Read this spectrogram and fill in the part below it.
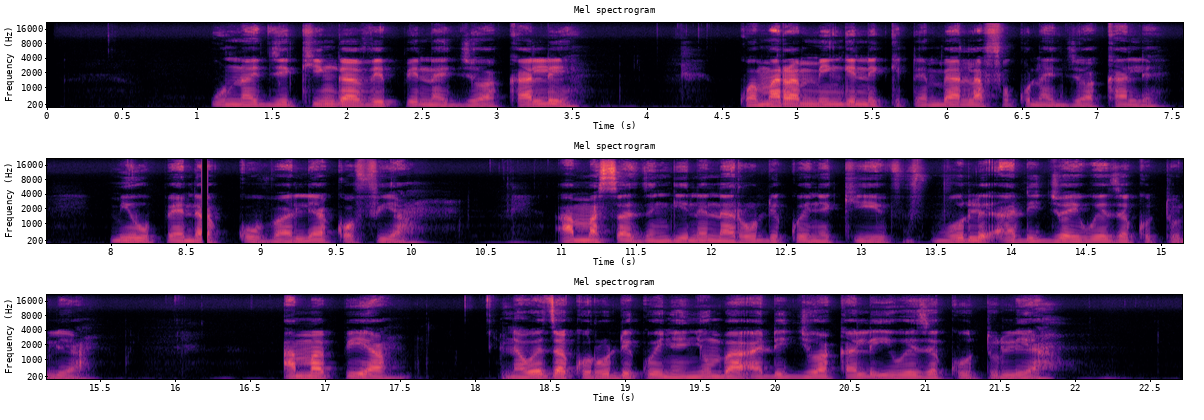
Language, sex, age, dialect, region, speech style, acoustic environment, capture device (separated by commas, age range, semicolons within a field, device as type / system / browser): Swahili, male, 25-34, Kenya - Mombasa, Kenya, anxious, people talking, mobile / Linux / Chrome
